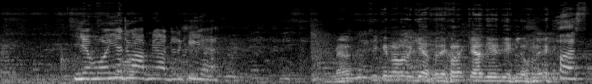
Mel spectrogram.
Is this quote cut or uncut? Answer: uncut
